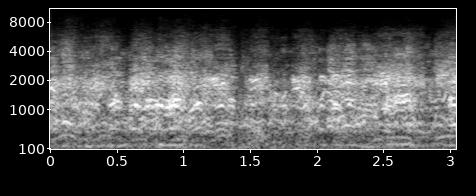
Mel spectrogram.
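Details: Several Toulouse geese in a backyard, giving brief, harsh, cackling honks in quick pulses that merge into an unbroken babble.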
